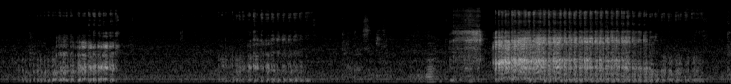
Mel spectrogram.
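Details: An angry Chihuahua in a laundry basket growls in low, rasping bursts, the loudest and longest near the end, while a person speaks to it, urging it to go outside.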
